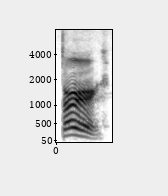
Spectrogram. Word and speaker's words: burg: the other hand respectively if a new town was named by people of British extraction they would use b-u-r-g-h and the correct pronunciation would be burrow if it was named by people of Germanic or Scandinavian extraction they would use b-u-r-g and the correct pronunciation would be Berg oh come on man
